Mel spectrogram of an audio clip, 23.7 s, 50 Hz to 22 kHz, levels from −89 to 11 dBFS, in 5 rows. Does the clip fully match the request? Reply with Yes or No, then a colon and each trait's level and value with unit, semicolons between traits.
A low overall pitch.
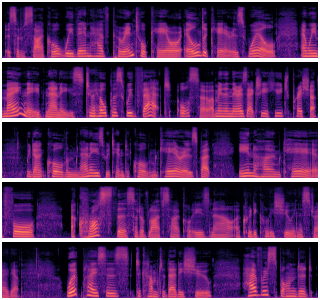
No: medium, 175 Hz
